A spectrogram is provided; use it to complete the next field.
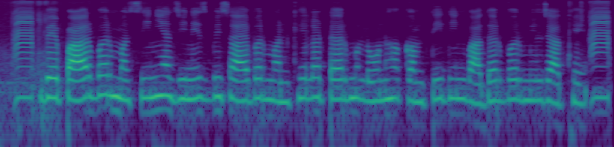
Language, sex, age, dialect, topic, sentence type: Chhattisgarhi, female, 18-24, Eastern, banking, statement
